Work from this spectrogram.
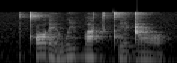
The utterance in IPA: tʼɔ˦ɾe˨wi˦ba˦k tʼi˨ɖɔ˨

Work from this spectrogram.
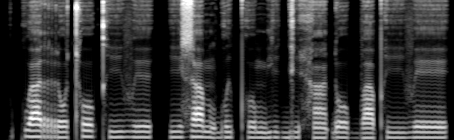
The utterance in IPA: kʷa˦ ro˨tʰoː˦kʰi˨˦βɪ˦ | i˨za˦˨mɡʷi˨ pʰʊ˨mji˨ɡi˨ hã˨ɗo˨ ba˨pʰiː˨ βe˦

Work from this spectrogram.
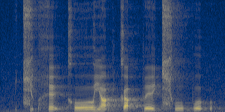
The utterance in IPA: t͡ɕʊ˦ʔhḛ˦˨ɪ̯kʰo˦ʊ̯ jã˦˨ kä˦ʔpe˦ t͡ɕʰu˦pʊ˦ʔ

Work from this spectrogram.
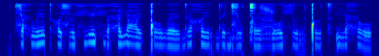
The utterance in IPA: t͡ɕɯħwet̪ʰʌ ɕɯfʲefʲo ħiʕe ǃowɛɪ̯d̪e χir d̪ed͡ʑɯǀɛ ɮo çɯrǃɯ t͡sʼiħo

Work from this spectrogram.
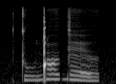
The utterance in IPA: tuŋ͡ǃɒə̯ ɡɛə̯

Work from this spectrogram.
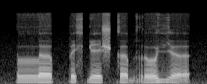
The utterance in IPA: lːəːpːex ɠeːʃkəːbrʊːvʲəː

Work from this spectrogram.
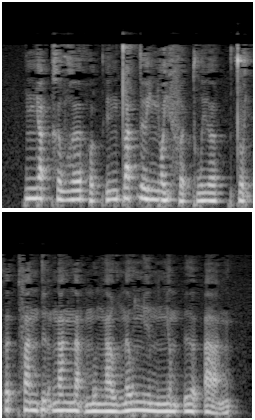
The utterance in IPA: ɲa˦˥t̚xə˧w ɣəː˧ho˨˩t̚ʔi˧ŋ t̪a˦˥t̚zɨ˧jɲɔ˨˦j fəː˨˩t̚kwi˧ə̯ | t̪o̰˧˨jʔə˦˥t̚fa˧n ɗɨ̰˧˨ə̯ ŋa˧ŋna̰˧˨ŋ mu˨˩ŋa˨˩w nə˧wɲi˨˩mɲə˨˩m ʔɨ˨˩ə̯ʔa˧˩˨ŋ

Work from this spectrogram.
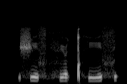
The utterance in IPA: ʃisfʲɔǃʰis

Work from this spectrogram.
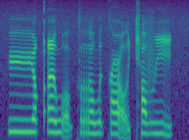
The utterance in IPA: yː qʼiwɔ̰k rɔwəkʕɔ̰ cʰɒvi

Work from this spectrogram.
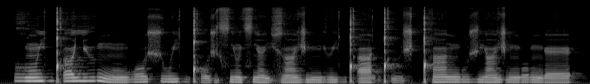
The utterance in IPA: ɣõ˦jǃʼʌ˦lʲɯ˦ ŋũ˨βo˦ʃu˦j ǃʼo˨ʒsʲõ˦sʲã˦˨j ɣã˦ʒ nʲɯ˦jǃʼa˦ ǃʼɯ˨ʒ ǃʰã˦ŋu˦ʒjã˦ʒ ŋo˦ŋɛ˦

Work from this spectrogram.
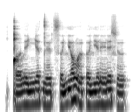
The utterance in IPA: ǃʌ˩˧le˧ɲɛ˧˥ dɛ̃˩˧t͡sʰə˩˧ lʲə˧˥lˠə̃˩˧ ʔə˧lʲɛ˧˥ ɾẽ˩˥ɾe˥ɬə̃˧

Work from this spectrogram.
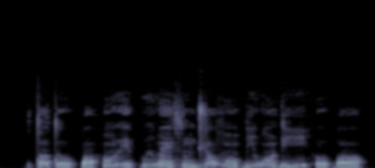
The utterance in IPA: tɔ˧toː˨k͡pɔ˨hɔ̃˦ ɣe˨kʷi˦wɛ̃˨ sũ˨d͡ʒɔ˦vɔ̃˧ ɓi˦wɔ̃˧ ɗiː˨˦ho˧ ɓɔ˨

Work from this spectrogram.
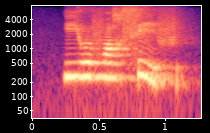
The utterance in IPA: jʊvɔʁ sif

